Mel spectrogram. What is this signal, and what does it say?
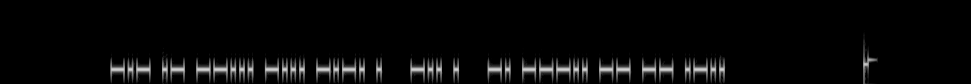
Morse code, heard as a keyed tone, about 27 wpm, 700 Hz. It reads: KA7BCE DE N8MML
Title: USA Callsign DE Callsign 28wpm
